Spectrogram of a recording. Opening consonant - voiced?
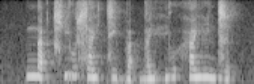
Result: yes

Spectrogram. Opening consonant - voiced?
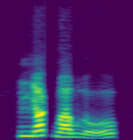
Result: yes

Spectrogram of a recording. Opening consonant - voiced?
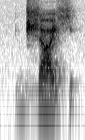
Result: yes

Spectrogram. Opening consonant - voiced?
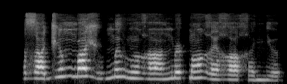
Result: yes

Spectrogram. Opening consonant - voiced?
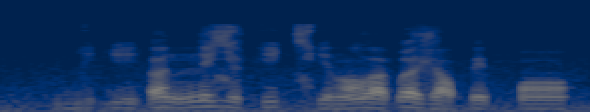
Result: yes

